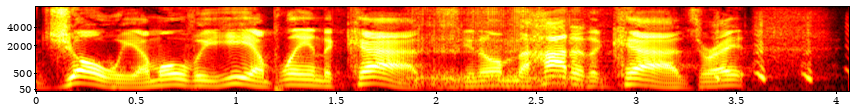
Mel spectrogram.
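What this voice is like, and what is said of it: Put-on New York Brooklyn accent. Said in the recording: “he's like Joey from Brooklyn... he's a New Yorker... supposed to have a New York accent”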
